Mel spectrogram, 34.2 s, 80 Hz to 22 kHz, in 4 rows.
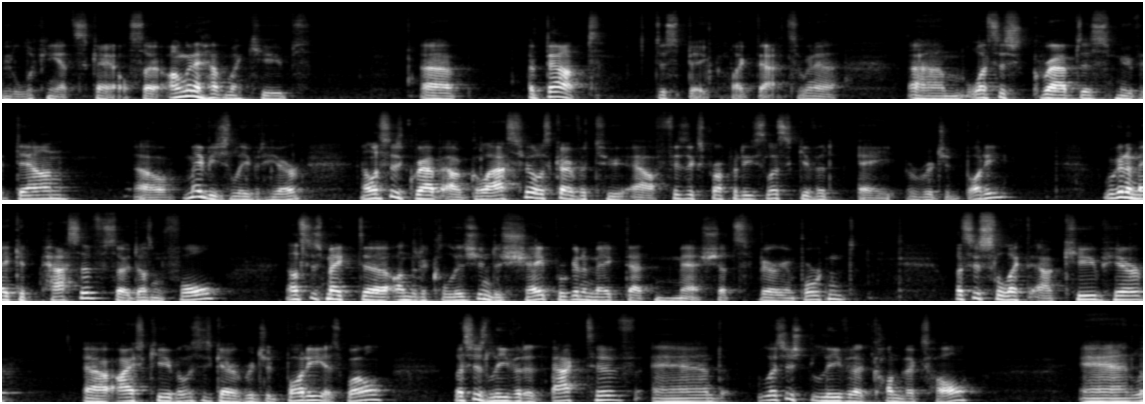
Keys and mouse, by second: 2.9 click, 3.3 s, 3.9 Tab, 4.4 s, 5.3-11.6 shift+middle drag, 6.7 Tab, 7.8 g, 11.6 click, 11.7-15.5 middle drag, 15.5-24.5 drag, 24.5-27.6 middle drag, 27.6-34.2 drag.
